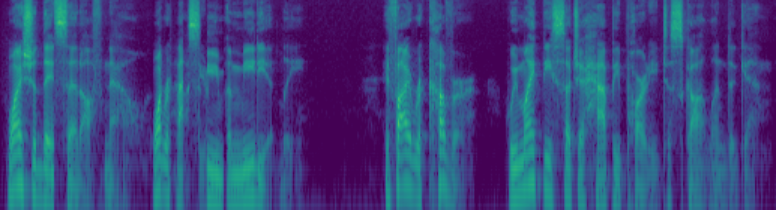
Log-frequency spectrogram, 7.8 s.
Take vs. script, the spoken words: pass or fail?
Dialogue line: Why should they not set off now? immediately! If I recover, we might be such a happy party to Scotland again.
fail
